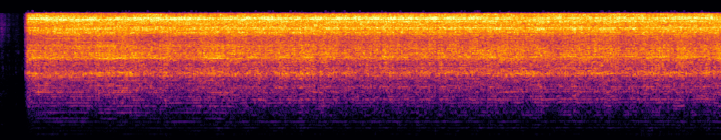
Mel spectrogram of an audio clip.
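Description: A Sonic Scrubber cleaning brush switches on and runs against a vintage radio, a loud, steady, high buzzing whir that starts abruptly and holds without a break.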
